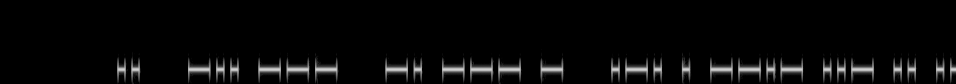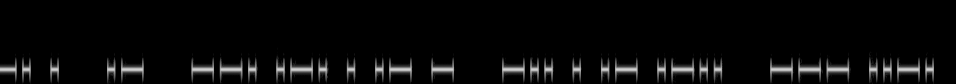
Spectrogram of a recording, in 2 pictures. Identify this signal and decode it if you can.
Morse code, heard as a keyed tone, about 17 wpm, 700 Hz. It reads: I DO NOT REQUIRE A GREAT DEAL OF
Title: Sentences from Top 1000 Words - Review Part 6 - 17wpm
